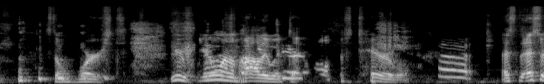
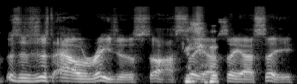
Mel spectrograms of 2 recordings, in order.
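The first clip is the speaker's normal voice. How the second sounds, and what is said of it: Pompous Southern plantation-owner accent. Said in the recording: “Southern accents... the rich, pompous plantation owner”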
